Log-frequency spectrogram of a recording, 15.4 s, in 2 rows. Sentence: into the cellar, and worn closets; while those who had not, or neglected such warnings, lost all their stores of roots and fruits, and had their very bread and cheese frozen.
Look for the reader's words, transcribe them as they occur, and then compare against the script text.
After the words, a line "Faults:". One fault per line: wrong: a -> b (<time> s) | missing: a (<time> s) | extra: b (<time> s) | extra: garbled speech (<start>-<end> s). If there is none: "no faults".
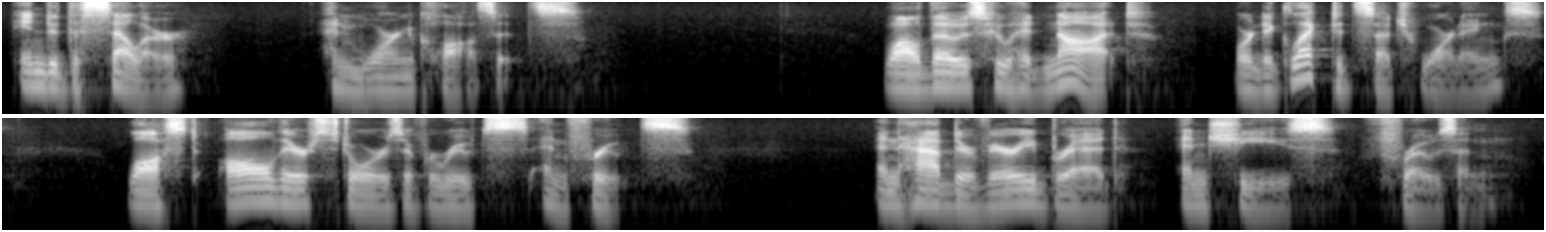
into the cellar, and worn closets; while those who had not, or neglected such warnings, lost all their stores of roots and fruits, and had their very bread and cheese frozen.
Faults:
no faults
